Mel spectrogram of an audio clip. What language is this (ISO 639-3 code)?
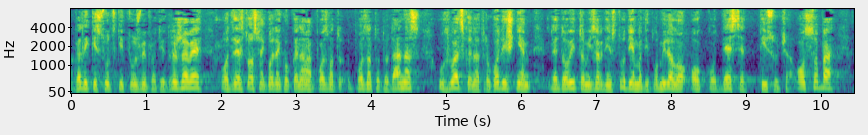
hrv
